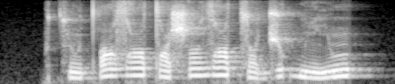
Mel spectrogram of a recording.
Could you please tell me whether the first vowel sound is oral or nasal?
nasal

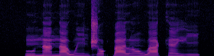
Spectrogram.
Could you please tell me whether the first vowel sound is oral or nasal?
nasal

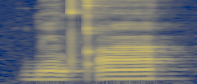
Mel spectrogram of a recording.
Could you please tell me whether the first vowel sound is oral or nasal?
nasal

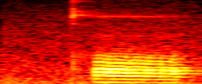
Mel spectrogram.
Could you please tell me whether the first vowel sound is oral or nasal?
oral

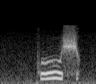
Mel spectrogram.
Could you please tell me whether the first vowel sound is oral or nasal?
oral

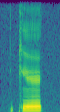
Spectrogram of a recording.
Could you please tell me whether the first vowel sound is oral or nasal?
nasal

